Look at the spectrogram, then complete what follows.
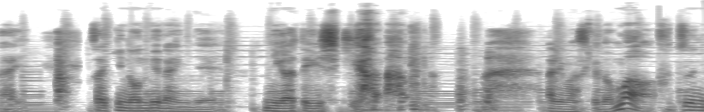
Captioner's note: laughs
